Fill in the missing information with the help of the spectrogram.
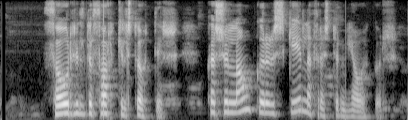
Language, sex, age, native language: Icelandic, female, 50-59, Icelandic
